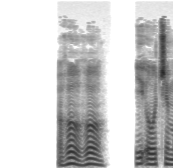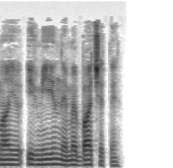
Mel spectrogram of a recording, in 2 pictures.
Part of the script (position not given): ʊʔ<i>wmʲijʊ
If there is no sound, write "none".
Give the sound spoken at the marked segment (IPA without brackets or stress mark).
i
